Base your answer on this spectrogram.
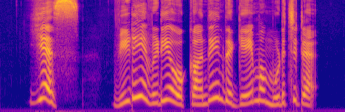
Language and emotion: Tamil, happy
